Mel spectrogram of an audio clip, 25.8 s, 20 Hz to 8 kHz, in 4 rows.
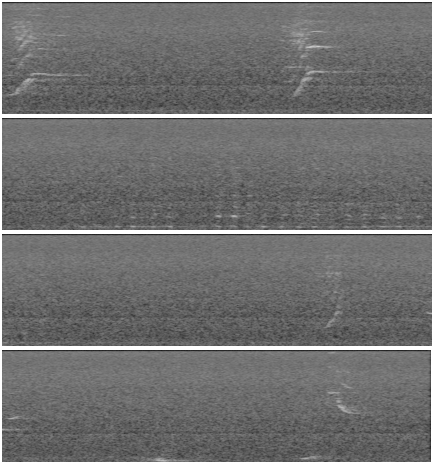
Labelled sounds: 0.3	1.1	humpback whale, 0.80 to 5.4 kHz
4.5	5.0	humpback whale, 0.80 to 3.6 kHz
17.8	18.0	humpback whale, 2.6 to 2.8 kHz
19.3	19.6	humpback whale, 0.83 to 0.96 kHz
24.4	24.8	humpback whale, 1.4 to 1.8 kHz

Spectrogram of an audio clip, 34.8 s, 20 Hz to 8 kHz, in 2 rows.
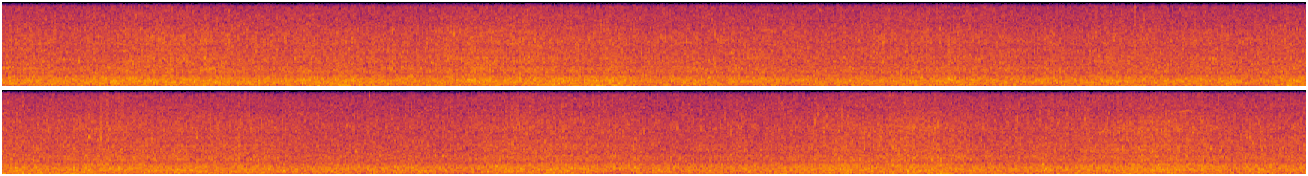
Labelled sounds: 33.0	33.3	Pacific white-sided dolphin, 5.8 to 6.1 kHz

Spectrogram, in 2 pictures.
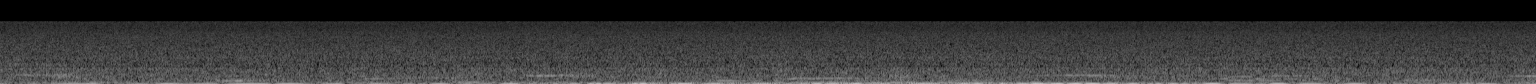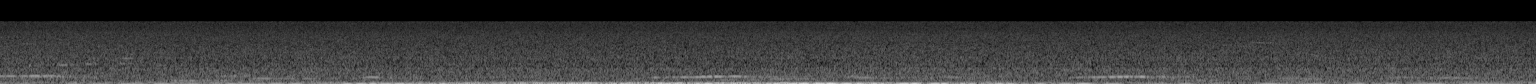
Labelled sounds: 27.9	28.1	humpback whale, 2.6 to 2.8 kHz

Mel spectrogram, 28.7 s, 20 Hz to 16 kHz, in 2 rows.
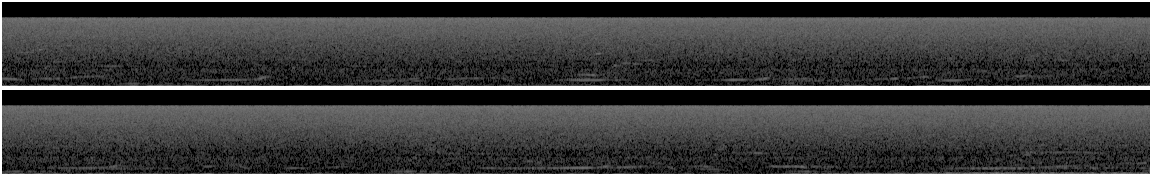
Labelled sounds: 7.6	7.9	humpback whale, 0.83 to 1.2 kHz

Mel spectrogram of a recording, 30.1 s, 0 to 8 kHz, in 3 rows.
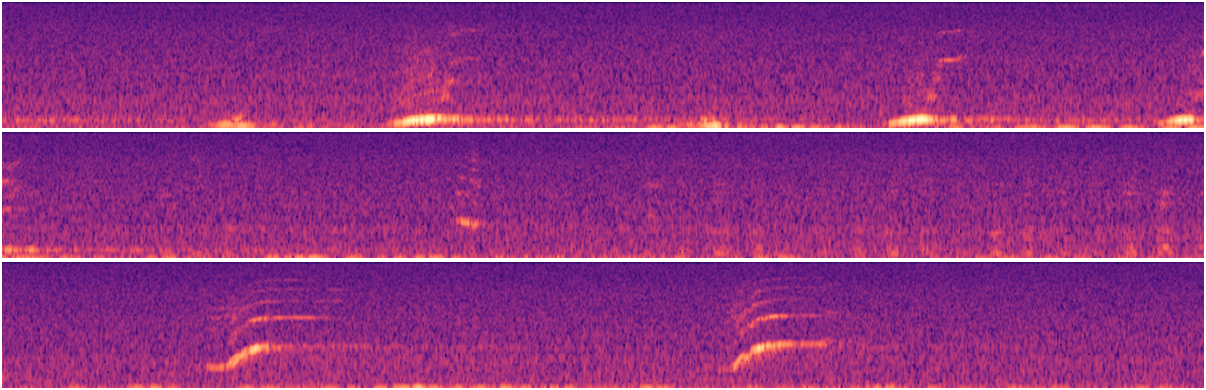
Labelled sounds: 3.5	4.0	humpback whale, 0.80 to 4.1 kHz
7.8	8.1	humpback whale, 1.8 to 4.1 kHz
13.8	14.0	humpback whale, 0.80 to 0.96 kHz
22.0	22.7	humpback whale, 0.80 to 5.2 kHz
26.0	27.0	humpback whale, 0.80 to 5.4 kHz

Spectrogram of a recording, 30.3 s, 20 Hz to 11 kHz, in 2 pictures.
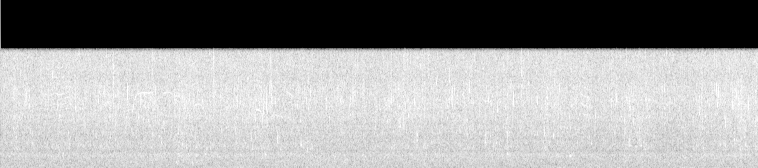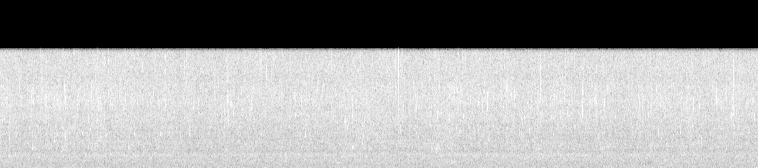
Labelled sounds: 2.7	3.0	Pacific white-sided dolphin, 4.8 to 5.0 kHz

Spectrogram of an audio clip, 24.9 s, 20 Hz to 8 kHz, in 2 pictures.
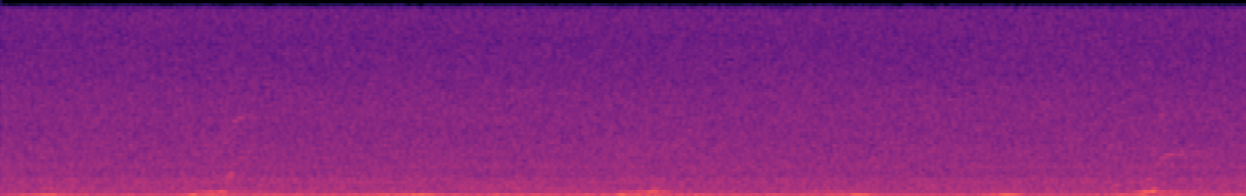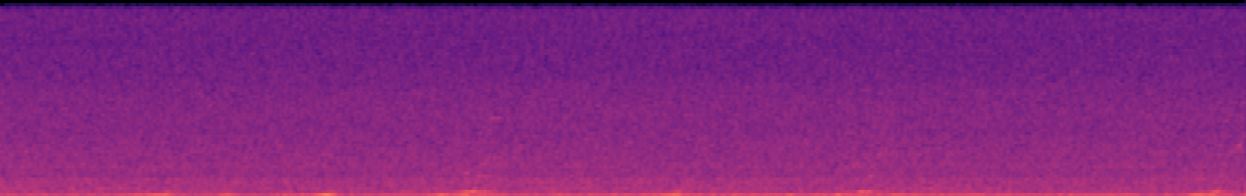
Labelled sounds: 11.6	11.9	humpback whale, 1.6 to 1.9 kHz

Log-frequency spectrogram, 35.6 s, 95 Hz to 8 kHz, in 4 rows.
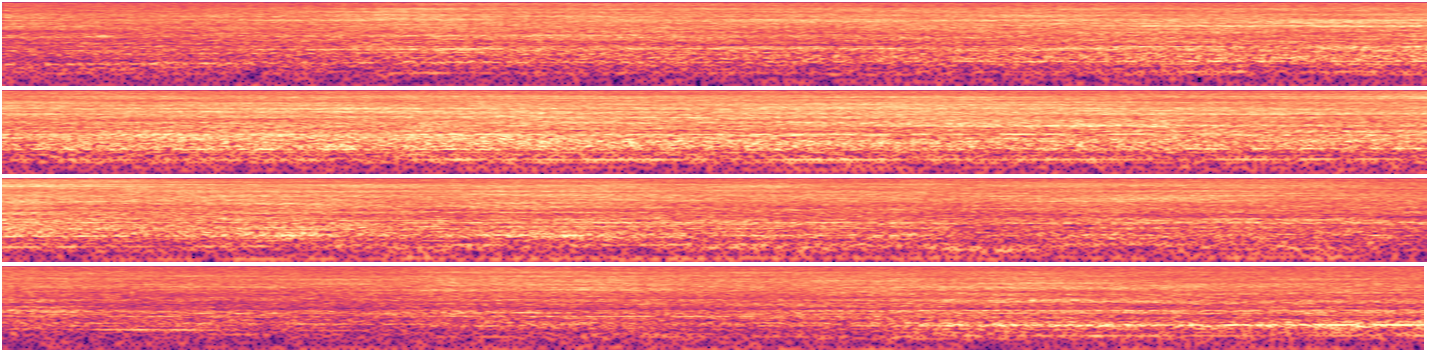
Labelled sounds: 23.9	24.1	vessel noise, 2.9 to 3.1 kHz
29.3	29.6	vessel noise, 5.4 to 5.6 kHz

